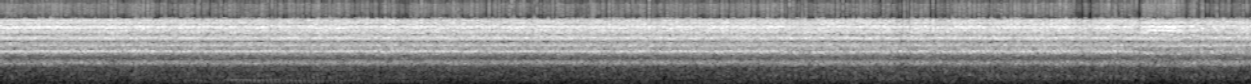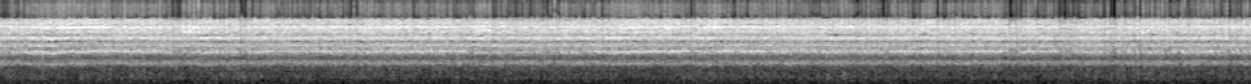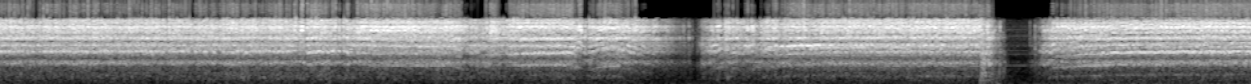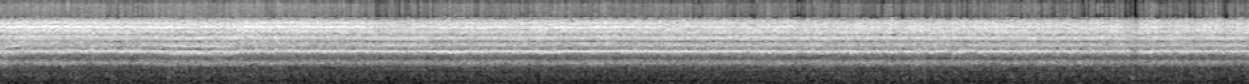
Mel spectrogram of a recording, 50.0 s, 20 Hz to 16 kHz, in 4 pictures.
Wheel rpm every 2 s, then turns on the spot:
230, 230, 230, 230, 230, 230, 230, 230, 230, 230, 230, 230, 230, 240, 210, 150, 180, 140, 210, 230, 230, 230, 230, 230, 230.
34-36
